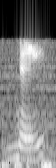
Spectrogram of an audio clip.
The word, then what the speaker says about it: Mae: My name is author Sharon May. May is spelled M-A-E King.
